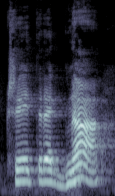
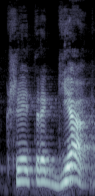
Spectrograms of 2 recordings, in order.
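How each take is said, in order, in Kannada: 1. kshetra ನಂತರದ ಸಂಯುಕ್ತ ಅಕ್ಷರ 'gn' ರೀತಿ ಕೇಳಿಸುತ್ತದೆ. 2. kshetra ನಂತರದ ಸಂಯುಕ್ತ ಅಕ್ಷರ 'gy' ರೀತಿ ಕೇಳಿಸುತ್ತದೆ. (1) "they say kshetragna" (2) "We should pronounce properly"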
